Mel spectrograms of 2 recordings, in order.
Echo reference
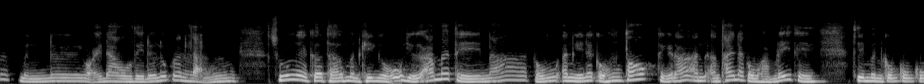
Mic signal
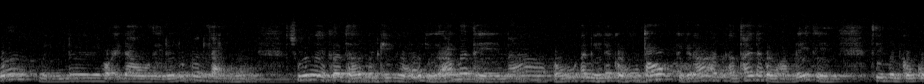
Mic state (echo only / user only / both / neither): both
